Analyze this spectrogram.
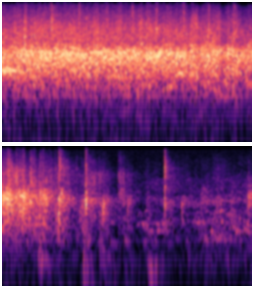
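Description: An audience applauds loudly in a large hall and then dies away.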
